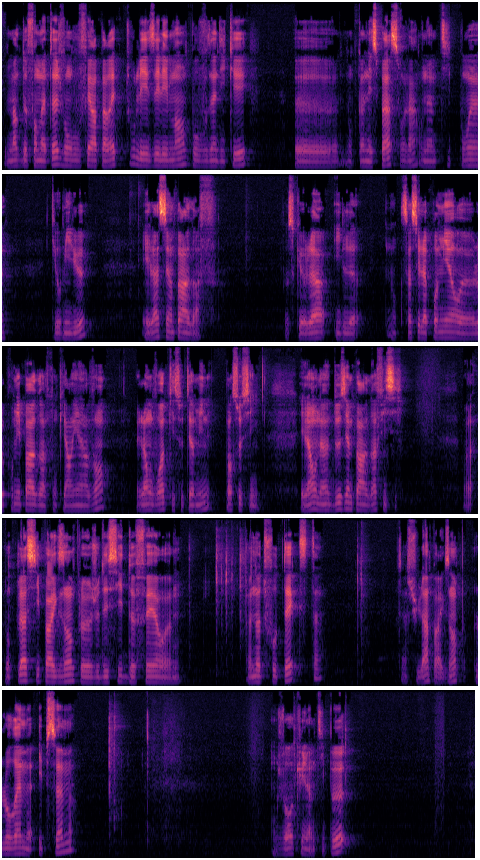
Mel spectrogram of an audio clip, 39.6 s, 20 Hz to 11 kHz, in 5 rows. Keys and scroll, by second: 27.1-28.4 typing, 29.6 m, 33.4 F3.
